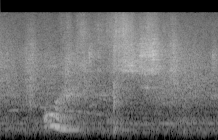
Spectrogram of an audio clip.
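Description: A woman's short exclamation "oh", followed by a brief, faint high hiss or rustle.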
